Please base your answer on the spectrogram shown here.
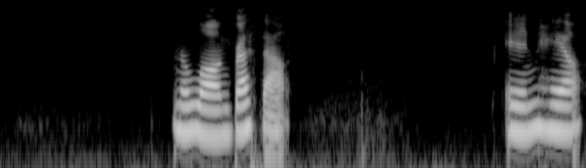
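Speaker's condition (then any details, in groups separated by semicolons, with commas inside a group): No condition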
